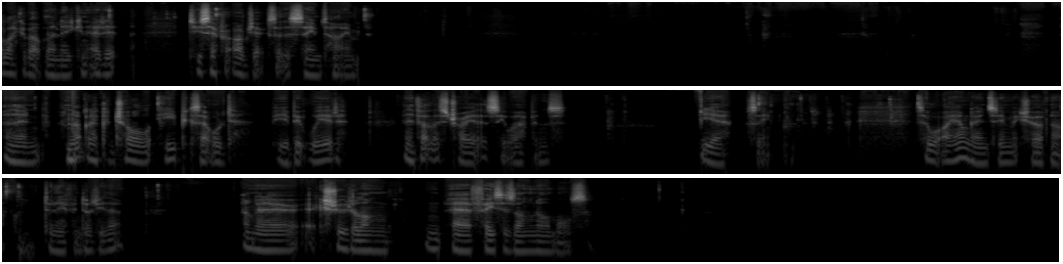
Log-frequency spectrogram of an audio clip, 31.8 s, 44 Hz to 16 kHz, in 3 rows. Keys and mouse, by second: 0.1 alt+right click, 0.4 3, 1.1 alt+click, 1.5 alt+right click, 1.7 alt+click, 2.7 alt+click, 3.5 shift+Tab, 7.6-8.6 alt+drag, 8.8 ctrl+e, 9.9 shift+Tab, 10.8 Escape, 11.5 alt+click, 11.8 w, 12.1-13.8 alt+drag, 14.6 ctrl+e, 15.3-16.4 drag, 16.7 alt+click, 18.2 alt+click, 18.6 ctrl+z, 19.0 alt+click, 19.4 w, 19.8 alt+click, 21.2 ctrl+z, 21.6 alt+click, 22.7 shift+Tab.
